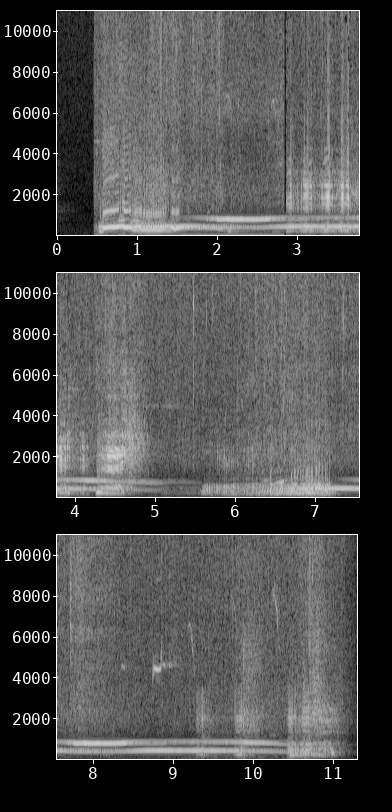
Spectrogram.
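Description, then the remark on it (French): Long, drawn-out wolf howls rise and hold in overlapping layers, broken by deep, rumbling hippopotamus grunts and bellows. The sounds are loud, with no talking. “Eh bien, dans les podcasts, on va faire rentrer exceptionnellement, puisque c'est l'histoire et que c'est mon histoire, on va faire rentrer les loups et les hippopotames.”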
